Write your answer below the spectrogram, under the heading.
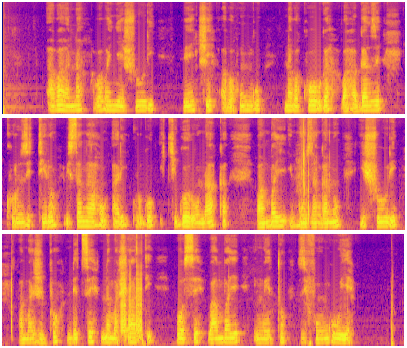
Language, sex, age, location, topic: Kinyarwanda, male, 25-35, Huye, education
